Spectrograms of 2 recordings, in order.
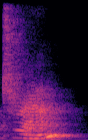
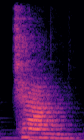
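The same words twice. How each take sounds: First: The word starts with a tr sound. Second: The word starts with a ch-like sound. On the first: The speaker calls it wrong. "So it's not Trang" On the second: The speaker calls it right. "T R for the northern accent is, it sounds like C H"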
